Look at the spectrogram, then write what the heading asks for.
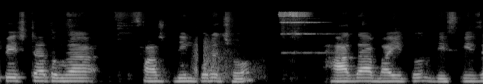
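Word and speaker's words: هذا: আমরা একটা নোট করেছি, নাম্বার 1, হাজা, হাজা is pronounced হাদা, but it is written without the first alif.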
